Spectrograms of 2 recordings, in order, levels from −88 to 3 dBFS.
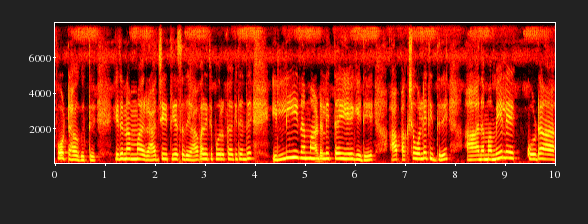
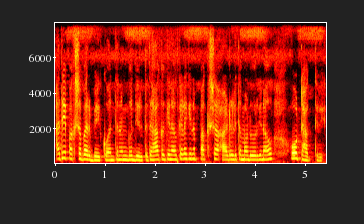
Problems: background sounds at intervals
